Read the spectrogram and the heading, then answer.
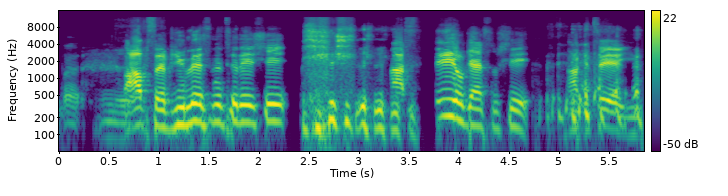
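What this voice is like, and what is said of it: Hoarse, worn-out voice. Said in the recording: “my voice is gone for real. Shit, talking on that goddamn mic the whole goddamn time”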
